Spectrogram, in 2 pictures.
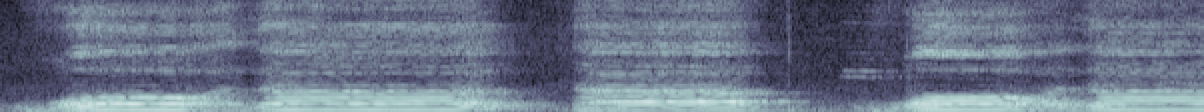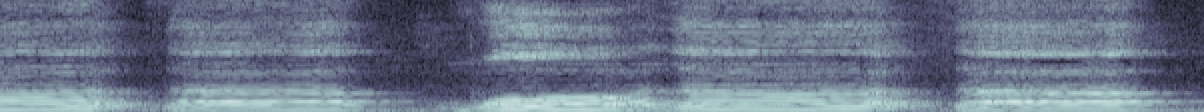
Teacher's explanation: এই তিনটি হরফ জিহ্বার আগা উপরের দাঁতের আগা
